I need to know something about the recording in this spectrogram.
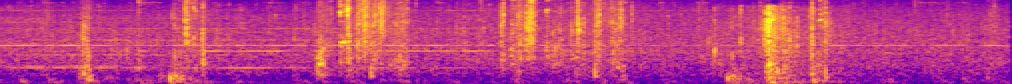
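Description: A heavy plastic lid clunks and rattles open.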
